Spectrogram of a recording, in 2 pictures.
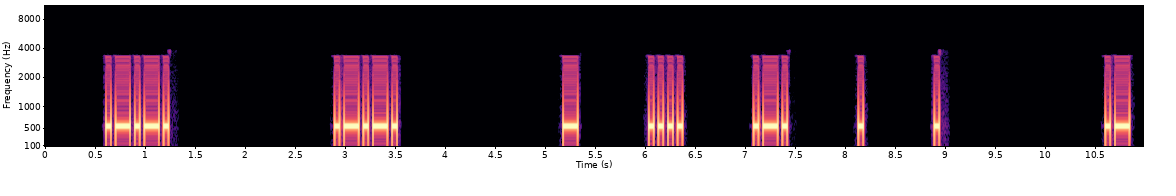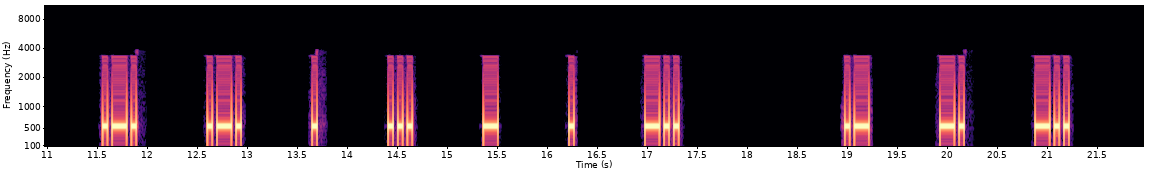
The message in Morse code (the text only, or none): <AR> <AR> THREE ARRESTED AND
